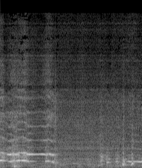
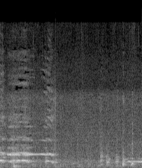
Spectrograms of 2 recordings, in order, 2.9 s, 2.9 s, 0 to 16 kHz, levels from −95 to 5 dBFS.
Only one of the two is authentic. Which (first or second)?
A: second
